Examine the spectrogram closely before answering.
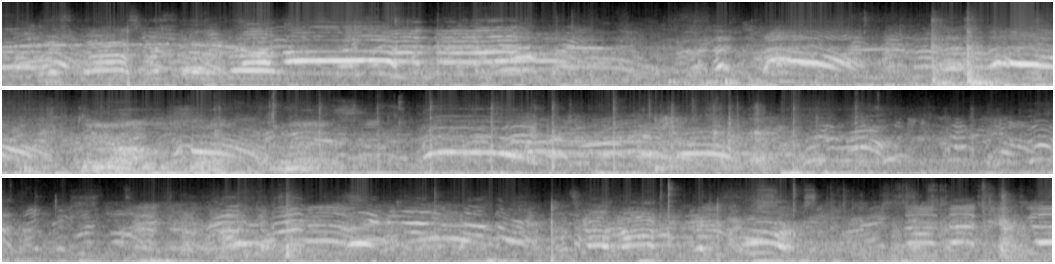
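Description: Players call out to one another across an open field.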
